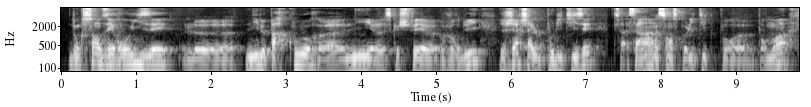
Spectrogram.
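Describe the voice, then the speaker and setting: Heard with audible room echo, a man speaks at a very slow pace, at medium pitch with ordinary pitch variation. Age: 40s. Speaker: former robotics engineer, now philosophy teacher. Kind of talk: interview testimony. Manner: halting, many repetitions and fillers.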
